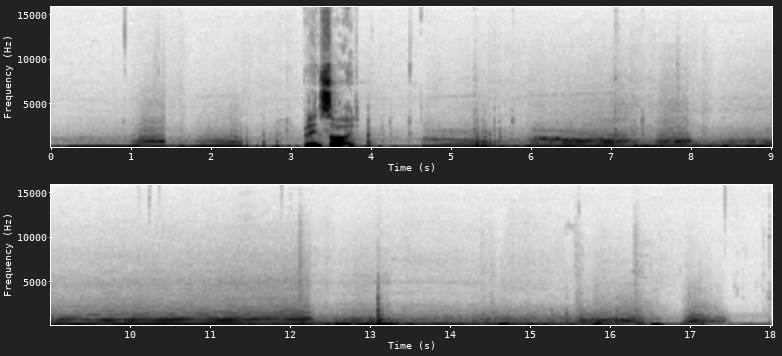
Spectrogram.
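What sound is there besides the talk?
six-cylinder car engine in GRID racing video game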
